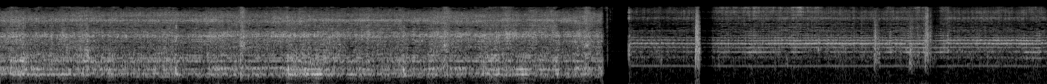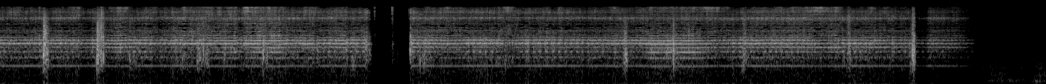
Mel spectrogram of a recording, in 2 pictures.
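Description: Drill press boring into a wooden block: a dense, noisy grinding whir. After abrupt cuts at about 6 and 14 seconds, a power tool's motor runs with a steady high whine and scattered clicks as the wood is cut.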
